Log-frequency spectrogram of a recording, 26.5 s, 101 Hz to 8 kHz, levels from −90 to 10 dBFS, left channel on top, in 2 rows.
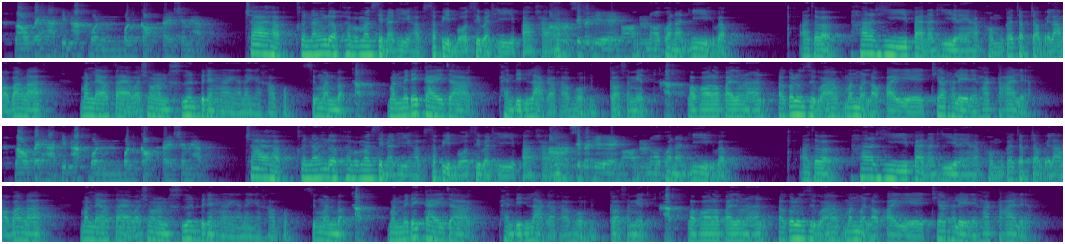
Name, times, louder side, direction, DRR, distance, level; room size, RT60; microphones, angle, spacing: voice 1, 0.0-2.5 6.8-8.3 17.7-17.8 21.5-21.7, right 3 dB, 15° right, 7 dB, 1.9 m, -33 dB
voice 2, 3.0-7.0 7.7-9.1 10.0-13.8 14.2-16.9 17.1-17.6 18.1-19.2 19.5-21.3 21.8-26.1, left 2 dB, 30° left, 10 dB, 0.6 m, -29 dB
12.0 x 11.0 x 6.1 m, 0.76 s
head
